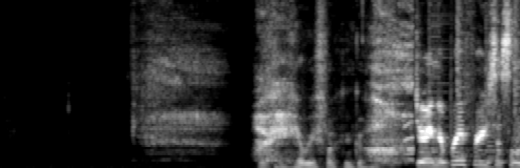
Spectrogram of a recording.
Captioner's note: deep breath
